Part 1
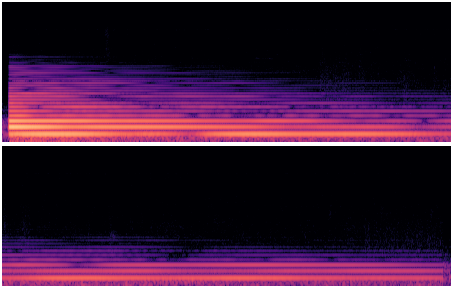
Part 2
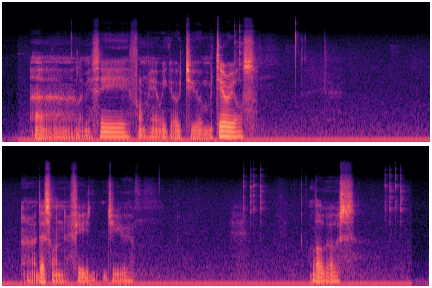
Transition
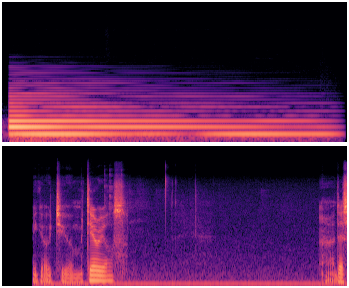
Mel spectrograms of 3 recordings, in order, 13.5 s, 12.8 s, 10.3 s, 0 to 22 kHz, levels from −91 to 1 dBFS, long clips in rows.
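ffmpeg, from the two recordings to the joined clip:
ffmpeg -i cue0.wav -i cue1.wav -filter_complex "[0:a]apad=whole_dur=10.35,atrim=end=10.35,asplit=2[link_01][link_02];[link_01]atrim=end=5.15,asetpts=PTS-STARTPTS,afade=type=out:start_time=4.74:duration=0.41:curve=qsin[link_03];[link_02]atrim=start=5.15:end=5.63,asetpts=PTS-STARTPTS,volume=0[link_04];[1:a]atrim=start=2.4:end=7.12,asetpts=PTS-STARTPTS,afade=type=in:duration=0.004:curve=hsin[link_05];[link_03][link_04][link_05]concat=n=3:v=0:a=1" out.wav

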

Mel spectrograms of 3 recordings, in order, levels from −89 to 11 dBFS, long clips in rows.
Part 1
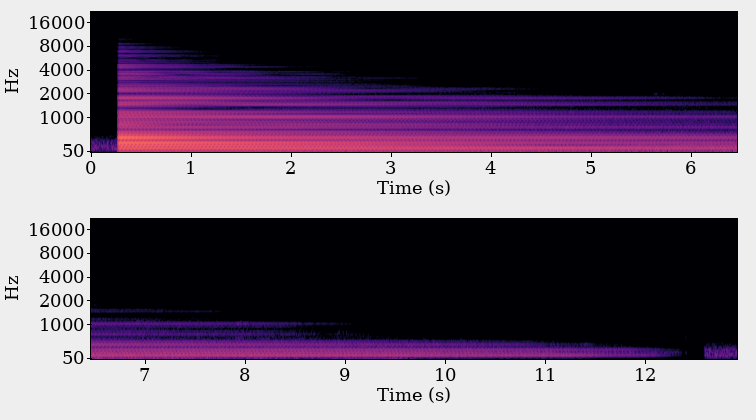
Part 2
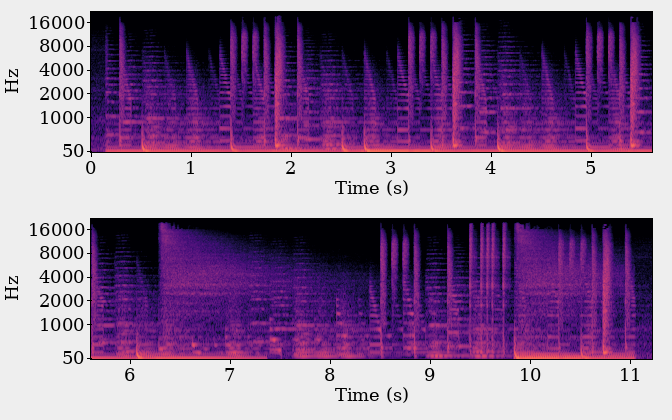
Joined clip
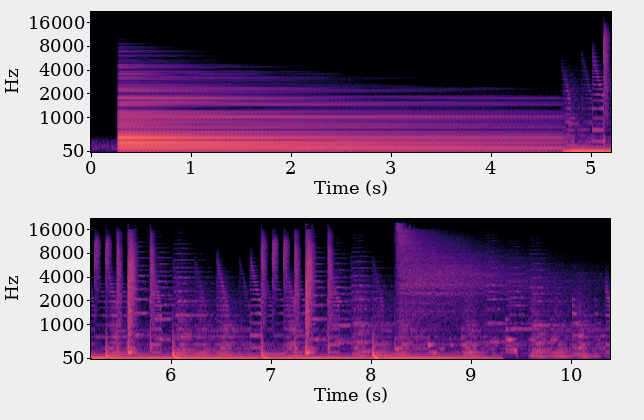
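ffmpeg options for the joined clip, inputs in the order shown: ffmpeg -i cue0.wav -i cue1.wav -filter_complex "[0:a]asettb=1/sr,asplit=3[link_01][link_02][link_03];[link_01]atrim=end=3.834[link_04];[link_02]atrim=start=3.83:end=4.83,asetpts=PTS-STARTPTS,afade=type=in:duration=0.004:curve=qsin,afade=type=out:start_time=0.996:duration=0.004:curve=qsin,equalizer=frequency=3300:width_type=o:width=0.43:gain=14[link_05];[link_03]atrim=start=4.826[link_06];[link_04][link_05]acrossfade=duration=0.004:curve1=hsin:curve2=qsin[link_07];[link_07][link_06]acrossfade=duration=0.004:curve1=qsin:curve2=hsin,apad=whole_dur=10.39,atrim=end=10.39,atrim=end=4.83,asetpts=PTS-STARTPTS[link_08];[1:a]atrim=start=2.74:end=8.44,asetpts=PTS-STARTPTS[link_09];[link_08][link_09]acrossfade=duration=0.14:curve1=tri:curve2=tri" out.wav

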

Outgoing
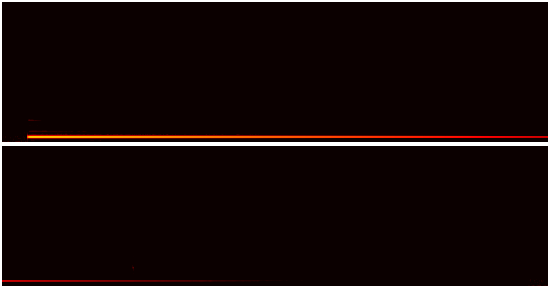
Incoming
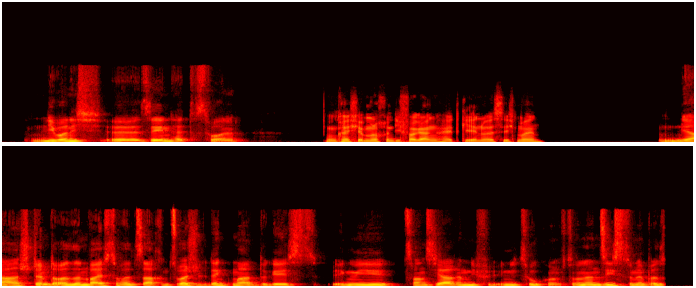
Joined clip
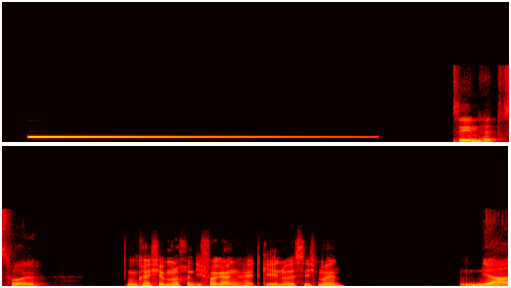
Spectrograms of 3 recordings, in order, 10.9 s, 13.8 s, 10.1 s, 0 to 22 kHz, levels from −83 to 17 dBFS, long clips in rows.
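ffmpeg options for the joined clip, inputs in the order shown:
ffmpeg -i cue0.wav -i cue1.wav -filter_complex "[0:a]apad=whole_dur=10.13,atrim=end=10.13,asplit=2[link_01][link_02];[link_01]atrim=end=3.76,asetpts=PTS-STARTPTS,afade=type=out:start_time=3.756:duration=0.004:curve=hsin[link_03];[link_02]atrim=start=3.76:end=4.51,asetpts=PTS-STARTPTS,volume=0[link_04];[1:a]atrim=start=1.43:end=7.05,asetpts=PTS-STARTPTS,afade=type=in:duration=0.004:curve=hsin[link_05];[link_03][link_04][link_05]concat=n=3:v=0:a=1" out.wav

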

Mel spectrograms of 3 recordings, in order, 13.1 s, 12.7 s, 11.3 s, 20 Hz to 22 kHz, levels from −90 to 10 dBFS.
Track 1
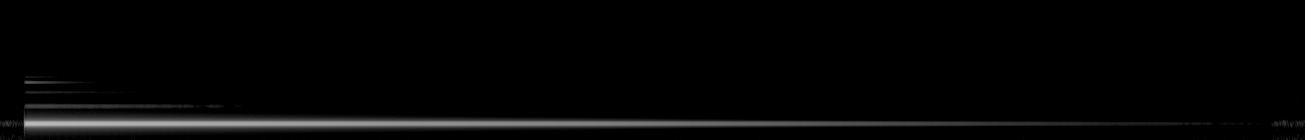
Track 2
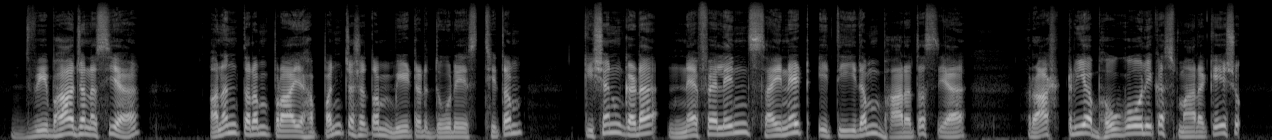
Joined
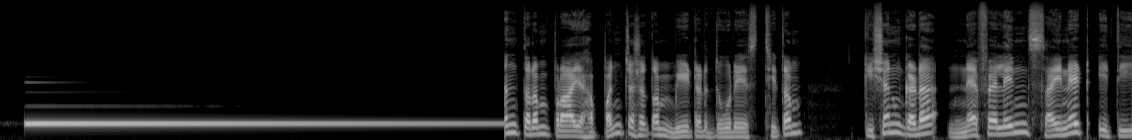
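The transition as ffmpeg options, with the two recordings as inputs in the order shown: ffmpeg -i cue0.wav -i cue1.wav -filter_complex "[0:a]apad=whole_dur=11.32,atrim=end=11.32,atrim=end=5.052[link_01];[1:a]atrim=start=2.248:end=8.52[link_02];[link_01][link_02]acrossfade=duration=0.004:curve1=hsin:curve2=hsin" out.wav

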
